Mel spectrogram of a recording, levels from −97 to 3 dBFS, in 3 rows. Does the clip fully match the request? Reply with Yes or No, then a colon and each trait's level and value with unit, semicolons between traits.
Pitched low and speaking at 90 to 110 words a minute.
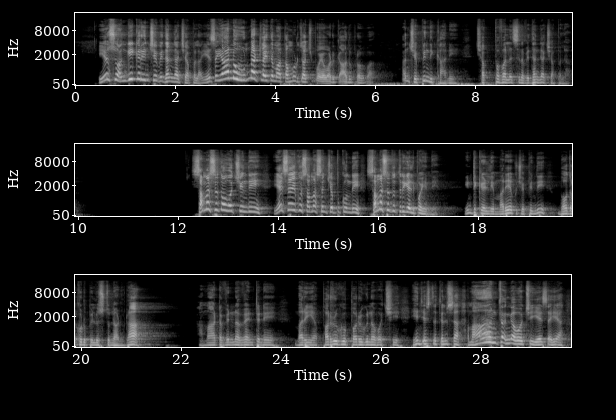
No: medium, 155 Hz; average, 95 wpm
